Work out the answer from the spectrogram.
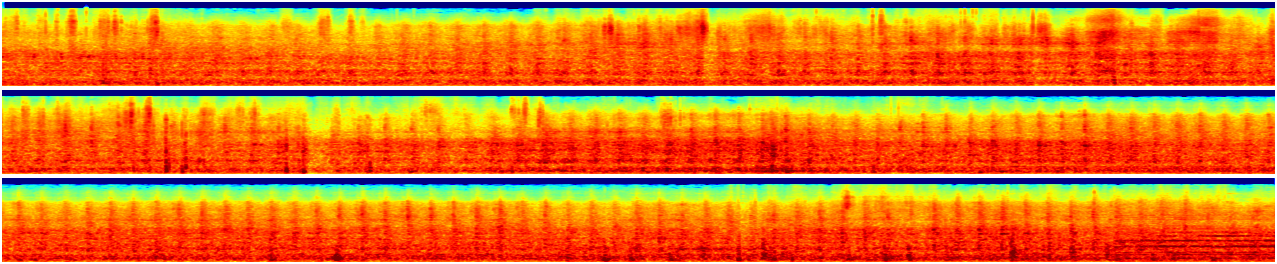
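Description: Passenger train coach running along the track, heard from its open doorway: wheels clattering over the rails with a steady rush of wind and rumble, growing slightly louder. A few steady tones join in near the end.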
